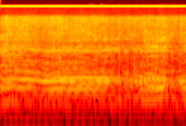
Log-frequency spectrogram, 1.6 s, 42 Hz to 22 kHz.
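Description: A Montesa trials motorcycle at a 1971 Australian trials event in Byford, WA, with its engine droning steadily at mid pitch, rising slightly in revs, loud and fairly close.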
